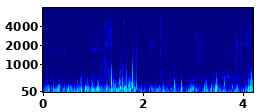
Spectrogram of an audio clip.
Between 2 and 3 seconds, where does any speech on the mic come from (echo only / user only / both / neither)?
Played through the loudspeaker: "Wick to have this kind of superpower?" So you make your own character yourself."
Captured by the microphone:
neither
